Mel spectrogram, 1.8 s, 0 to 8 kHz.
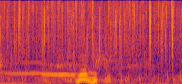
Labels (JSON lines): {"label": "biophony, cascading saw", "recorder": "SoundTrap 600 or HydroMoth"}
